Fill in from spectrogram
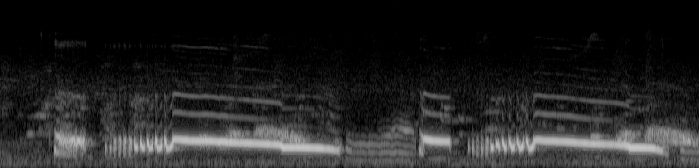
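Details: Male local Barbary dove calling busily in the morning: a clipped opening note, a rapid pulsing coo, then a long sustained note gently falling, the phrase repeated after a soft low murmur and brief sharp note.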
